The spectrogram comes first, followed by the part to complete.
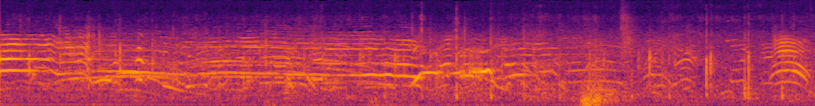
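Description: Soccer players shouting and calling to one another across the field, several voices overlapping, with one long held call in the first few seconds. A single dull low thump comes about four and a half seconds in.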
